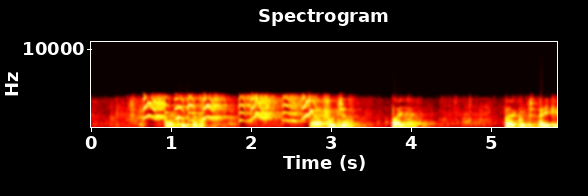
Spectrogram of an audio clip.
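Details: Irish Wolfhound named Cattleya giving drawn-out, moaning whines in several separate bursts, each sliding up and down with rich overtones, with short pauses between bursts.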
